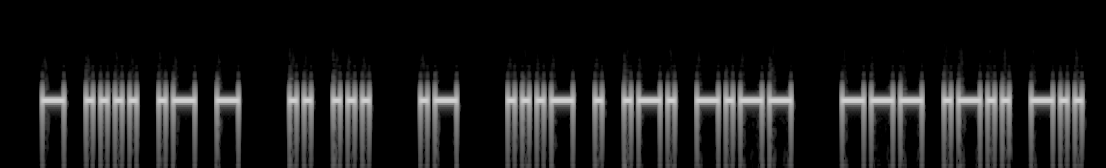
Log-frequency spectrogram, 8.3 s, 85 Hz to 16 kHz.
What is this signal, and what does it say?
Morse code, heard as a keyed tone, about 21 wpm, 700 Hz. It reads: THAT IS A VERY OLD
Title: Sentences from Top 1000 Words - Review Part 1 - 22wpm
